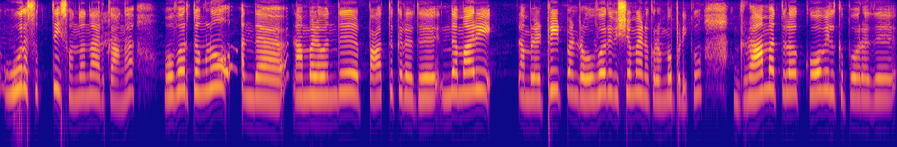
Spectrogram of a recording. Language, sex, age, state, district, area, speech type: Tamil, female, 18-30, Tamil Nadu, Tiruchirappalli, rural, spontaneous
